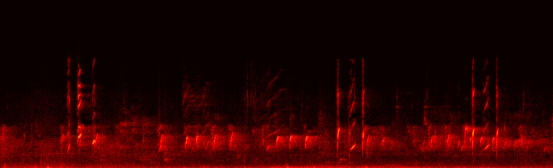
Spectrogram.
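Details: European goldfinch in song, played so that a silent goldfinch will start singing: rapid chattering twitter with buzzy phrases and crisp, clicking high chirps repeated throughout.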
